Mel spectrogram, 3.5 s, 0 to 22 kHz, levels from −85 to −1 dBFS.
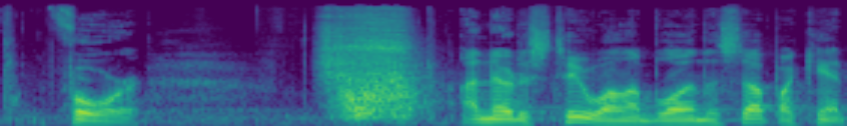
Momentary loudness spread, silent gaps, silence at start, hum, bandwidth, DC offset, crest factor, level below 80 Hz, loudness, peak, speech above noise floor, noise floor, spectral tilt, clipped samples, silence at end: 6 LU; none; 0 s; none; 18 kHz; under 0.1%; 18 dB; -62 dBFS; -22 LUFS; -4 dBFS; 26 dB; -48 dBFS; -4 dB/octave; under 0.1%; 0 s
